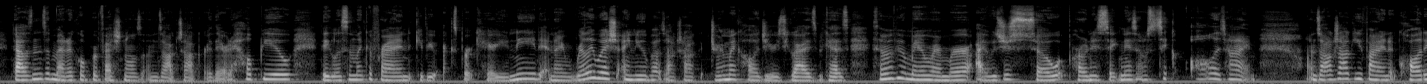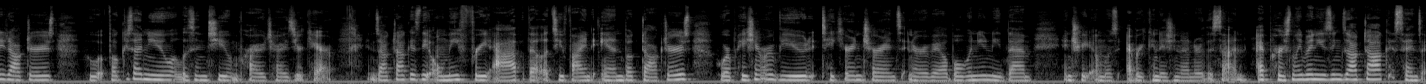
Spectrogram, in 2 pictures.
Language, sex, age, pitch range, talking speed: English, female, 20-39, 175-215 Hz, 240 wpm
